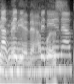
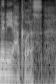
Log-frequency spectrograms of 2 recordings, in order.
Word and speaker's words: Minneapolis: time in Minneapolis so I've learned how to say it correctly I think right I used to say miniapolis yeah yeah just Minneapolis um but we're we're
